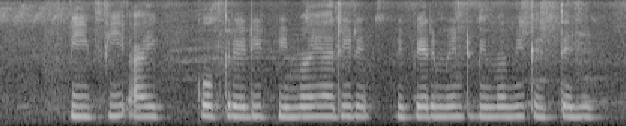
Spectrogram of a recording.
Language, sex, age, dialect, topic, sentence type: Hindi, female, 25-30, Awadhi Bundeli, banking, statement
